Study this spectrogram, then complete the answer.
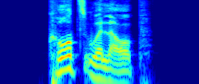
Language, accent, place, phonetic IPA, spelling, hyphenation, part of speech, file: German, Germany, Berlin, [ˈkʊʁt͡sʔuːɐ̯ˌlaʊ̯p], Kurzurlaub, Kurz‧ur‧laub, noun, De-Kurzurlaub.ogg
- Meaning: short vacation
